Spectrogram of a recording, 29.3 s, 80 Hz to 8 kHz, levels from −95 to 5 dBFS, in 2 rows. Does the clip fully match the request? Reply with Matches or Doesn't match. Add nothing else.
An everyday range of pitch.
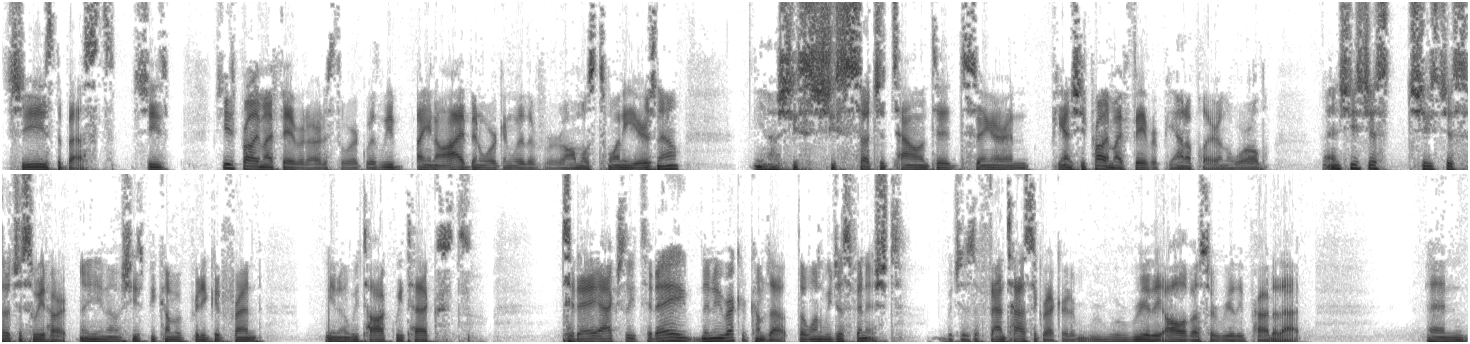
Matches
